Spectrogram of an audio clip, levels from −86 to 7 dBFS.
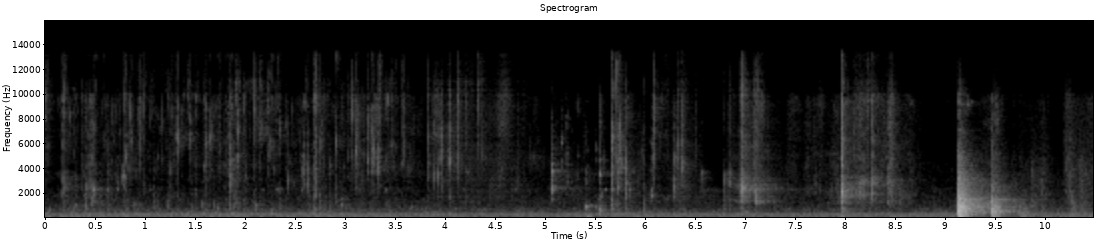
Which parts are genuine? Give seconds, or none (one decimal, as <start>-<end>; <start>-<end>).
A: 0.0-3.9; 4.8-6.2; 7.4-10.5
